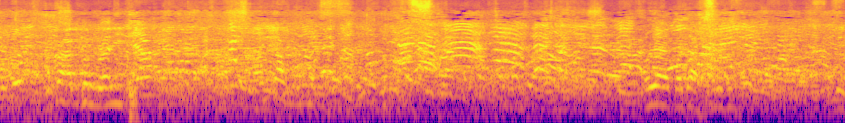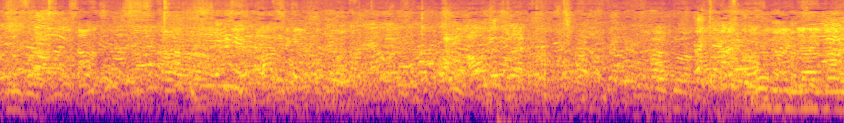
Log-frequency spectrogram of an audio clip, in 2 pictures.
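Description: A large crowd of women and girls chatter loudly all around, outdoors.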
